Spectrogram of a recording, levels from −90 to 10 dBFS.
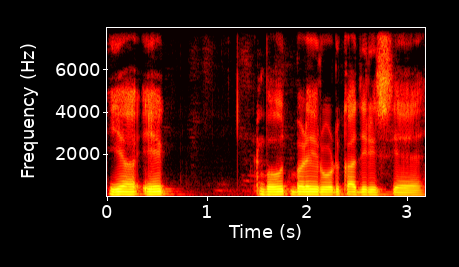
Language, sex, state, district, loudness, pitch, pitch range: Hindi, male, Jharkhand, Palamu, -15 LUFS, 120 Hz, 115-120 Hz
